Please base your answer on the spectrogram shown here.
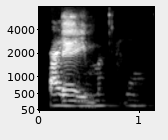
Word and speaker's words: BAME: How do you pronounce it? Is it BAME? BAME.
